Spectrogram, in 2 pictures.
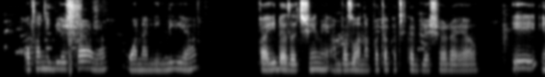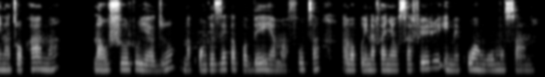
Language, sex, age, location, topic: Swahili, female, 25-35, Wajir, finance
